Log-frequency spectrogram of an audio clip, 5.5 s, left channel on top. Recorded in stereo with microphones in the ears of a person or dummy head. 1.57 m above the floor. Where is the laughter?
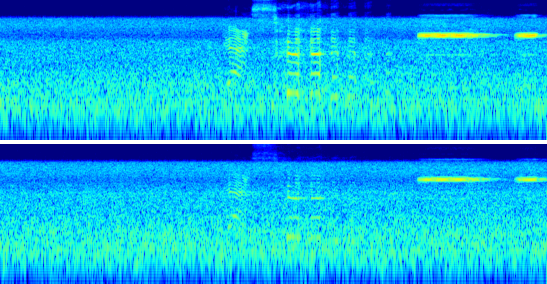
35° left (ahead or behind), 1.0 m; by 4.0 s 70° left (ahead or behind), 1.4 m.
